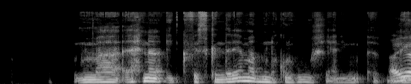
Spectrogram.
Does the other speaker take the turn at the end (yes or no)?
yes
